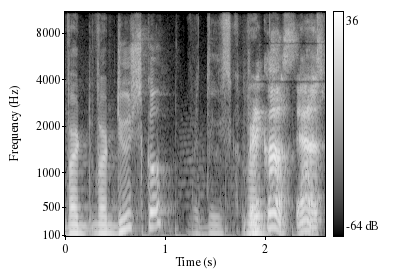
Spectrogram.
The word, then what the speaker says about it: Verduzco: botch your last name, Verduzco. Verduzco. pretty close. Yeah, that's pretty Verduzco. You gotta say with a little Spanish accent. Verduzco. Can you roll your R? Huh? Can you roll your R? Verduzco.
